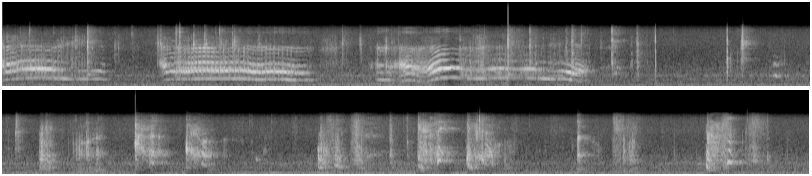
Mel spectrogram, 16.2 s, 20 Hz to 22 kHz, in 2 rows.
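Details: 5.5-month-old girl playing, cooing and gurgling, with several short, dry coughs between quiet gurgling sounds.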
